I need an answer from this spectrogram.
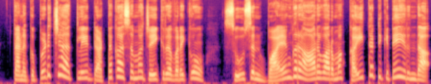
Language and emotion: Tamil, happy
